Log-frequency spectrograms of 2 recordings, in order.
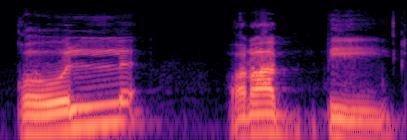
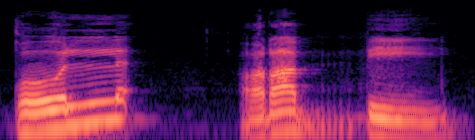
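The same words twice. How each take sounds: No difference in how they are said.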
